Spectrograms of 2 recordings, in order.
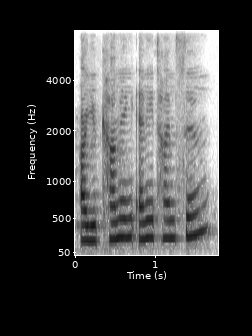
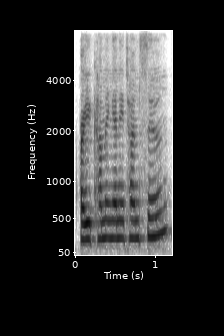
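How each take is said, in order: First: Drawn-out climb from stressed "coming" to "soon"; slower stepping rise. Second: Fast question climbing from "coming" to "soon"; stepping rise. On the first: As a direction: stretch it out, each syllable higher up to "soon". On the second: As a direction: step quickly up, syllable by syllable, after "coming". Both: Shown as a demonstration. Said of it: "to step up even higher in pitch".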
